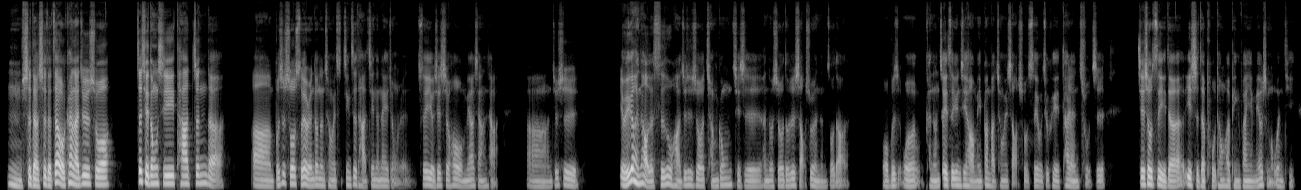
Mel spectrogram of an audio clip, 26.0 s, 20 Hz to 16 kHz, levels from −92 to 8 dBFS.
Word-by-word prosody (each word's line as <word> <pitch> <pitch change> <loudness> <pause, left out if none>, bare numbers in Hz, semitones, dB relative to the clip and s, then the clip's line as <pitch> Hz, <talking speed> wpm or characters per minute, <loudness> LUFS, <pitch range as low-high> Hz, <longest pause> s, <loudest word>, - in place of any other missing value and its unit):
嗯， 125 -8 -2
是 150 - +3
的 125 -4 +6
是 115 +7 +3
的。 120 - +5
在 180 +6 +8
我 125 -8 +9
看 170 +4 +5
来 135 -3 +8
就 155 +5 +4
是 150 -1 +6
说， 135 -2 +4 0.4
这 200 - +7
些 170 -5 +7
东 155 0 +5
西 155 0 +5
它 150 +1 +4
真 160 +2 -1
的 110 -8 -1 0.5
嗯， 110 -3 -1
不 120 +4 -4
是 170 +6 -2
说 150 -1 +2
所 140 -1 -1
有 145 - +5
人 115 -2 +1
都 125 +1 -2
能 120 - -4
成 115 0 -9
为 105 - -5
金 125 +5 -9
字 135 +2 -3
塔 105 -6 -7
尖 115 +2 -8
的 110 - -6
那 110 +1 -5
一 - - -6
种 - - -14
人， - - -19
所 130 - -5
以 130 - 0
有 115 -3 0
些 120 - -5
时 120 -1 -5
候 120 0 -3
我 - - -6
们 100 +2 -5
要 115 +1 -5
想 105 -1 -9
想 105 -2 -12 0.5
啊， 95 -1 -10
就 105 +6 -9
是 120 -4 -3 0.8
有 125 -3 +3
一 140 - +8
个 220 +2 +10
很 165 -6 +5
好 155 - +4
的 100 +1 -1
思 130 +7 -3
路 145 0 0
哈， 115 -4 -4
就 100 +5 -6
是 125 -1 -5
说 115 -2 -3
成 110 0 -8
功 125 +2 -6
其 130 -4 -9
实 105 0 -6
很 105 -2 -8
多 105 0 -6
时 105 - -10
候 110 - -3
都 110 0 -6
是 120 - -2
少 120 - -6
数 120 - -7
人 100 -3 -4
能 95 -1 -11
做 110 +1 -9
到 - - -7
的。 - - -26 0.6
我 105 - -5
不 110 +3 -3
是 115 - -8
我 110 -1 -3
可 - - -17
能 100 0 -3
这 130 - 0
一 - - +3
次 125 +2 -1
运 120 -1 -1
气 120 +1 -4
好， 100 -3 -3
没 100 0 -5
办 115 +4 -7
法 105 - -6
成 100 +2 -10
为 100 - -8
少 - - -8
数， 105 - -12
所 110 - -8
以 - - -3
我 100 - -7
就 110 +2 -11
可 115 -4 -8
以 100 - -4
泰 115 +4 -7
然 100 -1 -4
处 105 - -13
之， 105 0 -8 0.6
接 135 - +2
受 140 +1 +6
自 135 +1 0
己 110 -5 +4
的 100 0 0
一 135 - +5
时 120 -2 0
的 105 0 -1
普 105 - -8
通 110 0 -7
和 105 -1 -4
平 100 -1 -8
凡 100 0 -3
也 100 - -4
没 100 +2 -6
有 125 - -2
什 125 -1 -8
么 - - -9
问 110 -3 -7
题。 105 - -18
115 Hz, 300 characters per minute, -22 LUFS, 105-130 Hz, 0.8 s, 个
